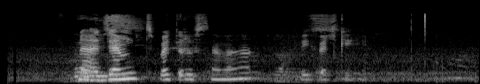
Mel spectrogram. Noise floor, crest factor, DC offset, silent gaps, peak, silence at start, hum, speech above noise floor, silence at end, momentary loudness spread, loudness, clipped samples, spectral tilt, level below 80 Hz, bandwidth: -49 dBFS; 22 dB; under 0.1%; none; -2 dBFS; 0.7 s; none; 25 dB; 0.05 s; 25 LU; -23 LUFS; under 0.1%; -3.5 dB/octave; -76 dBFS; 11.5 kHz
